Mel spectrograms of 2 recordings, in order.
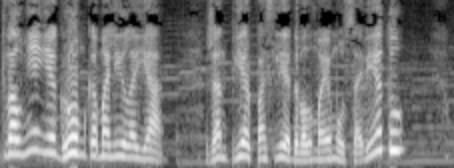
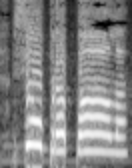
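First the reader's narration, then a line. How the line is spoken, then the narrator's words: Despairing wail. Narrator (Russian): в отчаянии взвыла я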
